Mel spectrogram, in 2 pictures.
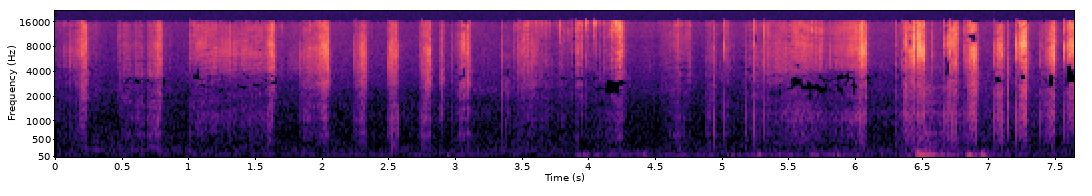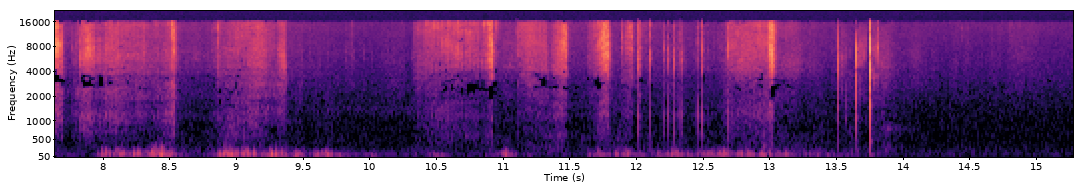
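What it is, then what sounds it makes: Concrete block wall. An open hand and fingertips rub and scratch the rough surface of a grey concrete cinder block wall with a vertical mortar joint. Quick, dry bursts of gritty, hissing scrapes come and go at a low level, with heavier, lower-pitched rubbing swelling in the second half before it stops near the end.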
